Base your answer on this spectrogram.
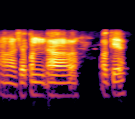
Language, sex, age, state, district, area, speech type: Telugu, male, 18-30, Andhra Pradesh, Sri Balaji, rural, conversation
